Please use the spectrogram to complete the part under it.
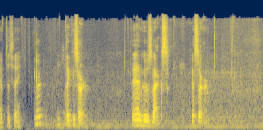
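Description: An elderly man speaks into a microphone.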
